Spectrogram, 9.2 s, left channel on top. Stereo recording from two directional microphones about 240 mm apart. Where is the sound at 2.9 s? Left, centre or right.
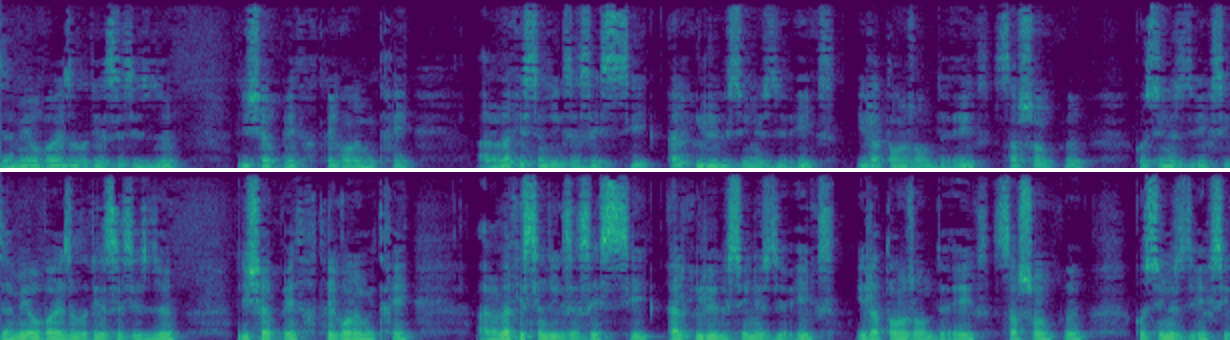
Right.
